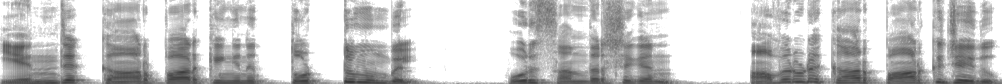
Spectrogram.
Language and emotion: Malayalam, angry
